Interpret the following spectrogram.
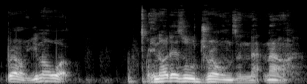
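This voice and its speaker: A man's voice: medium pitch, animated, normal speed, mellow, breathy edge. A man in casual podcast chat, talking emphatically and often checking that the listener follows.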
